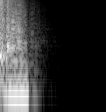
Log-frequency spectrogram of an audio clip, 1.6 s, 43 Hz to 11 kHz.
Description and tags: Hardstyle Kick D#3
a Kick I made like a year ago. It has been used in various tracks by various people.
access, harhamedia, roland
